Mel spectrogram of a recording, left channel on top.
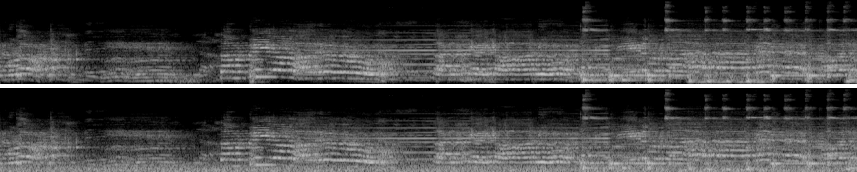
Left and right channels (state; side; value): noise; right; rumble, 6 dB below the sound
